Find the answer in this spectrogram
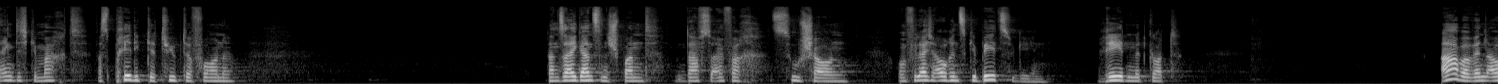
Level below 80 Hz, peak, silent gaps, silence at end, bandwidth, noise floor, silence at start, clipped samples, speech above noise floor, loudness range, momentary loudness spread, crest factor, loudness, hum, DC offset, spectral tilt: -68 dBFS; -2 dBFS; none; 0 s; 16.5 kHz; -72 dBFS; 0 s; under 0.1%; 51 dB; 9 LU; 19 LU; 22 dB; -21 LUFS; none; under 0.1%; -4.5 dB/octave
